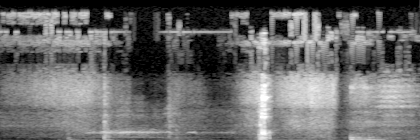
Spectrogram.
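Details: Drunk man knocked out asleep, described as hiccupping in his sleep: quiet breathing broken by abrupt, sharp catches of breath, gasps, sighs and snort-like bursts; gasping.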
